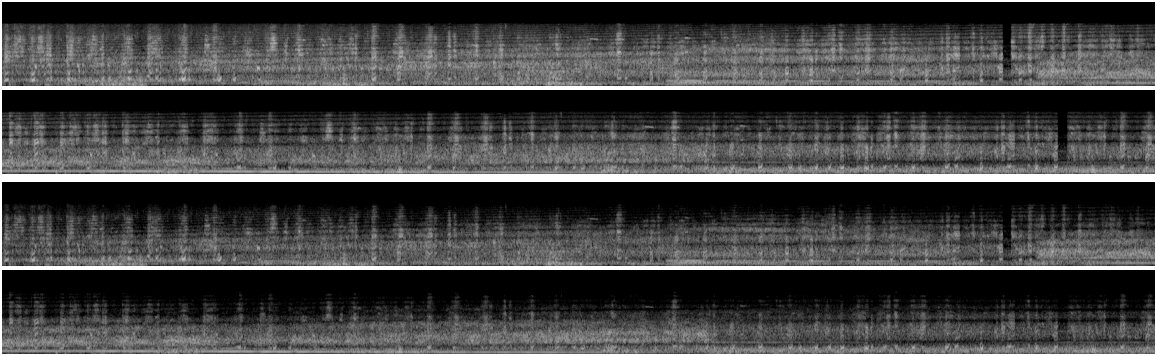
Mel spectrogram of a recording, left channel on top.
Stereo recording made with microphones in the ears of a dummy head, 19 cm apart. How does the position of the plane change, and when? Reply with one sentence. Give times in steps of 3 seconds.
You can hear the plane on the left from 0 s, in the centre from 9 s and on the right from 12 s.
